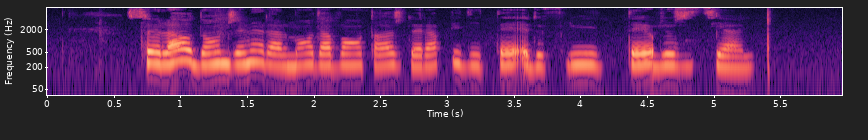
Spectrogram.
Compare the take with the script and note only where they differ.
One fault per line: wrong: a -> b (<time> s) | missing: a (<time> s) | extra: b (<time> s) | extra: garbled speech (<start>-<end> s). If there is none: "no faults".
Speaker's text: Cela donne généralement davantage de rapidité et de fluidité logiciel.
no faults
